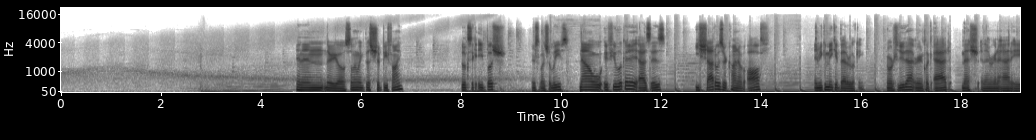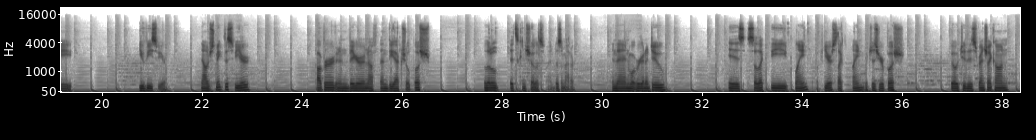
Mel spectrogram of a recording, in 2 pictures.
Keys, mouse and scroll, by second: 0.0-3.9 typing, 0.0 middle click, 1.3 alt+middle click, 1.8 middle click, 2.0 middle click, 2.3 click, 2.4 middle click, 2.9 middle click, 2.9 ctrl+z, 3.1 middle click, 3.1 click, 3.6 middle click, 3.8 middle click, 4.0 middle click, 4.2 click, 4.2-7.0 middle drag, 10.3-20.8 shift+middle drag, 21.2-22.7 middle drag, 22.7 g, 23.4 s, 24.6 alt+middle click, 25.3 s, 26.0 alt+middle click, 26.8 g, 27.8 click, 28.4 x, 28.6 ctrl+z, 28.9 click, 29.1 g, 29.7 click, 32.9 click, 33.7 click, 34.2 click, 35.8 x, 36.0 ctrl+z.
